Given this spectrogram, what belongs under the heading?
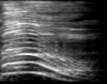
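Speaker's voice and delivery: loud, high aggressive boom.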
